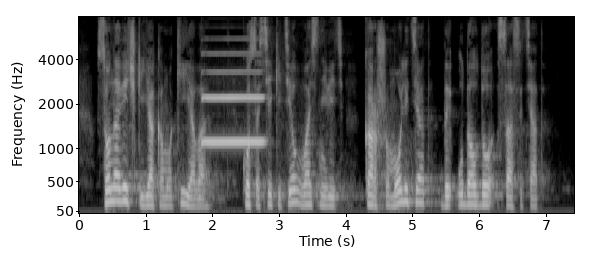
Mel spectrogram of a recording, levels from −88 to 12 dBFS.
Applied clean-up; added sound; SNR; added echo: none; Wind instrument, woodwind instrument; -2 dB; none.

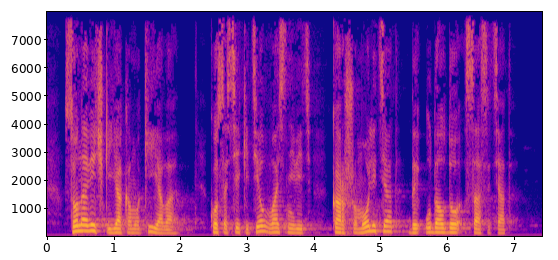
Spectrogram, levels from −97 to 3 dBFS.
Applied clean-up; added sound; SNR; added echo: none; none; none; none.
